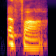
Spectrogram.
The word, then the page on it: afar: Indian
